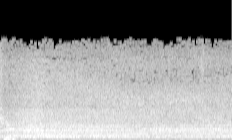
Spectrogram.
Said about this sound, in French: Elle branche donc son sèche-cheveux et commence à l'utiliser.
